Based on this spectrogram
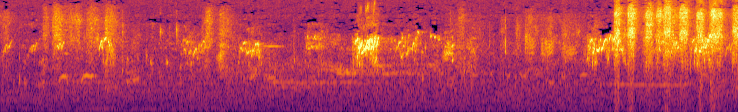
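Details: Actively singing parakeet twittering in a stream of squeaky warbles and ticks, with a louder chirp near the middle and a dense, rapid clicking chatter at the close.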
